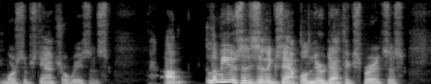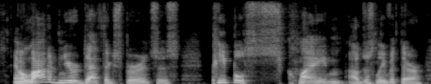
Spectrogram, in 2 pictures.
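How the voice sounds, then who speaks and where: A man's voice: mid-range voice, gravelly. A man hosting a casual discussion who explains his answers step by step. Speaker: host.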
